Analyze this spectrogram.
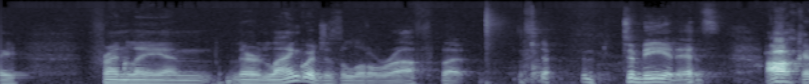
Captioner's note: laugh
